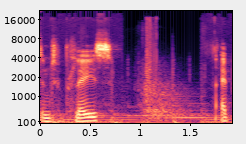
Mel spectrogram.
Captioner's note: bang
